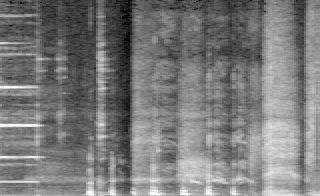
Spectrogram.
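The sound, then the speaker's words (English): A single bright ding from a service bell opens the moment, its metallic ring hanging briefly before people start talking over the fading tone. “Oh, you know, just digging my bell, trying to get service from you.”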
